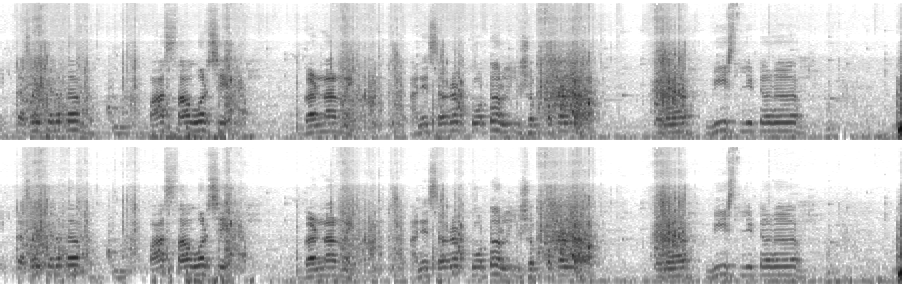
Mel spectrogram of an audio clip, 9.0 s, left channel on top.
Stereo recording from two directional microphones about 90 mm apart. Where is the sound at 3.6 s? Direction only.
Centre (ahead or behind).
